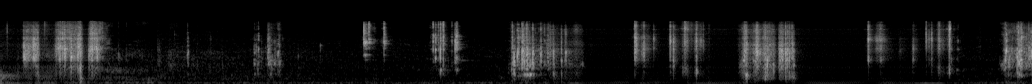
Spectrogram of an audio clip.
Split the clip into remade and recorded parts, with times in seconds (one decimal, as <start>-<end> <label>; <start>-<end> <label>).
0.0-1.0 remade; 1.0-5.5 recorded; 5.5-9.5 remade; 9.5-10.3 recorded

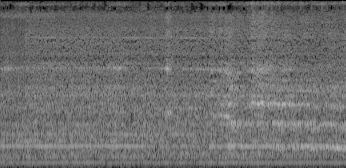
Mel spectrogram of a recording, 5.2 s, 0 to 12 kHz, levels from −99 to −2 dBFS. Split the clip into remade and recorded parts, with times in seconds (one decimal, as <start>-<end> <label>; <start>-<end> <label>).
0.0-5.2 recorded

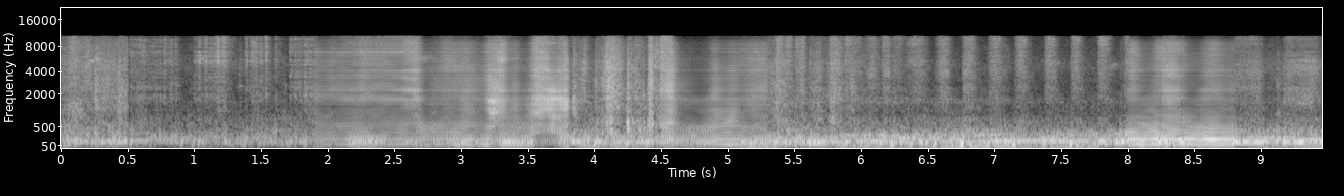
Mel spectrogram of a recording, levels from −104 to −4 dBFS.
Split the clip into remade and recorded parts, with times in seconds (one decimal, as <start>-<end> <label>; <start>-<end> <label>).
0.0-1.9 recorded; 1.9-3.8 remade; 3.8-4.5 recorded; 4.5-5.3 remade; 5.3-8.0 recorded; 8.0-8.8 remade; 8.8-9.5 recorded

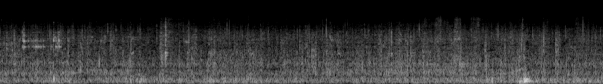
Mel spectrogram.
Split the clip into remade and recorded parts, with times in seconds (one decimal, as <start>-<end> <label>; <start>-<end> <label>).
0.0-0.9 recorded; 0.9-2.1 remade; 2.1-3.5 recorded; 3.5-5.2 remade; 5.2-6.0 recorded

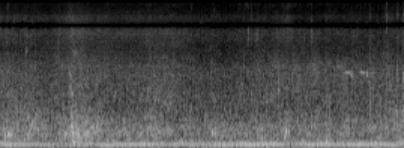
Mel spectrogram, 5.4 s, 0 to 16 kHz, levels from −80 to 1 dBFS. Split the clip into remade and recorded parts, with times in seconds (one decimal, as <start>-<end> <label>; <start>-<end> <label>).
0.0-0.6 recorded; 0.6-2.5 remade; 2.5-3.6 recorded; 3.6-4.6 remade; 4.6-5.4 recorded

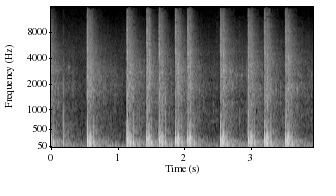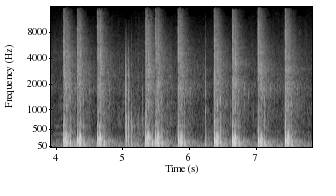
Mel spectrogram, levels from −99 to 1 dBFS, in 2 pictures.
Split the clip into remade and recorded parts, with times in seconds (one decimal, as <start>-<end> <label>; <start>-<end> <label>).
0.0-2.5 recorded; 2.5-6.2 remade; 6.2-7.8 recorded

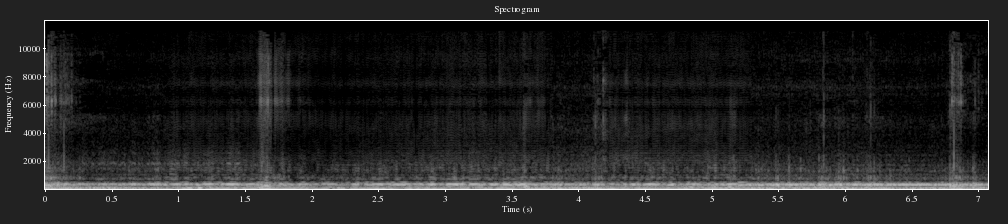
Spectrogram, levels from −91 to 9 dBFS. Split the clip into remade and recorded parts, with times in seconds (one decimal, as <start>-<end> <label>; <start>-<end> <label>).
0.0-0.9 recorded; 0.9-3.8 remade; 3.8-4.2 recorded; 4.2-5.3 remade; 5.3-7.1 recorded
